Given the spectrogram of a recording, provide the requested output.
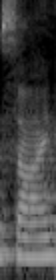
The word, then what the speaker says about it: sign: But it's interesting to me that it's spelled SIGN. And what's even more interesting is that our signature is SIGN. That's even more of a clue that to the codes, and the fact that the G is silent, right?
